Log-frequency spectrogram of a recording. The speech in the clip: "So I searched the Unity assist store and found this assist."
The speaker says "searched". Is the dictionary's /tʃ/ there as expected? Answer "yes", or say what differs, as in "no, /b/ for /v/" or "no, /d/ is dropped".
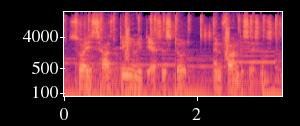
no, /s/ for /tʃ/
